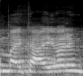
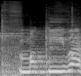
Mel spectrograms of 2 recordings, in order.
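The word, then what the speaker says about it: MacIver: देखिए ये जो मैकायरम पेज हम बोलते हैं तो ये सही प्रोनाउंसिएशन नहीं है। सही प्रोनाउंसिएशन क्या है? मकीवर है।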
